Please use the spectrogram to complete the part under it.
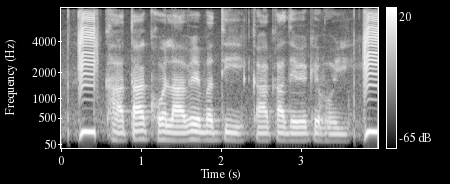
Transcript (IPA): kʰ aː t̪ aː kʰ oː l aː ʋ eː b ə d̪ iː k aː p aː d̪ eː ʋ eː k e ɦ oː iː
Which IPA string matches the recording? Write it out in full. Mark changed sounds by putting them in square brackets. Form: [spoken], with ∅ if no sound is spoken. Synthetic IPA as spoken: kʰ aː t̪ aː kʰ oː l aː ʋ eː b ə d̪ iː k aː [k] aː d̪ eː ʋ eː k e ɦ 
